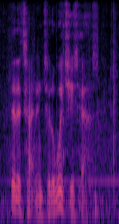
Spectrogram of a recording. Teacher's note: the drop of H sound at the beginning of the words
